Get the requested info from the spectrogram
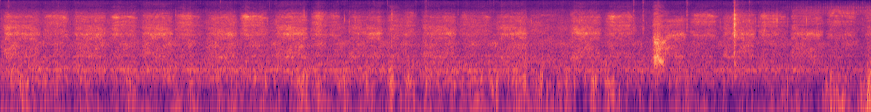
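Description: Mountain bike rolling along an asphalt road: a steady rumble of tyres and drivetrain, with wind buffeting the camera's microphone. A short squeak about ten seconds in.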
